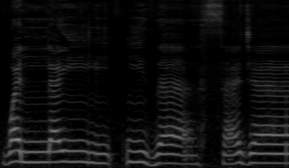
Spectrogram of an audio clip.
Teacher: ली की आवाज़ आनी चाहिए, ले नहीं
